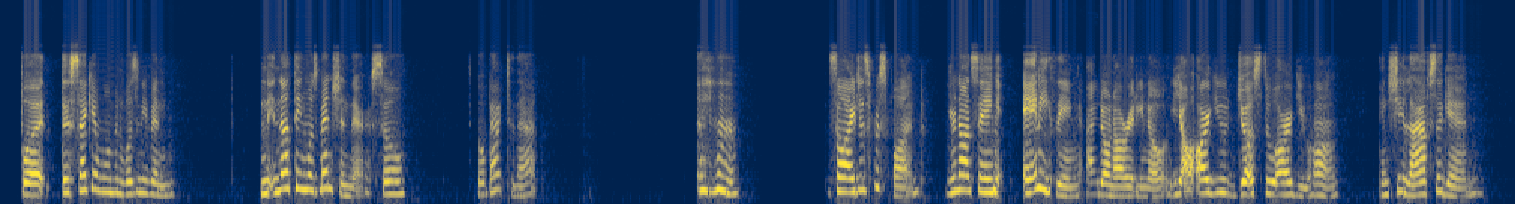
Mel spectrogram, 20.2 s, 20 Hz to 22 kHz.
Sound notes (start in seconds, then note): 9.3 chuckle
